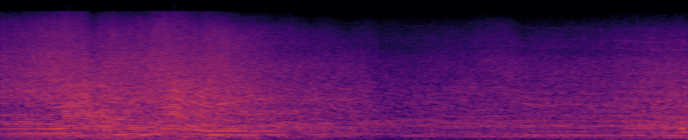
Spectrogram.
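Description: Race cars roar past on a short track during a heat race, engines revving loudly and continuously, swelling and fading as they pass, with no talk over them.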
